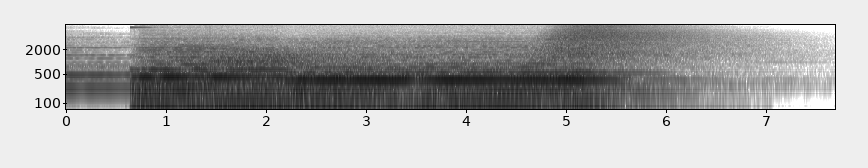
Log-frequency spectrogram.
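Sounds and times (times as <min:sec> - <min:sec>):
lounge music intro: 0:00.7 - 0:06.7.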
